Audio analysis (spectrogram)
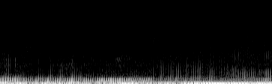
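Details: Low, throbbing purr from a domestic cat, pulsing rapidly in an even rumble that swells slightly louder toward the end.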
